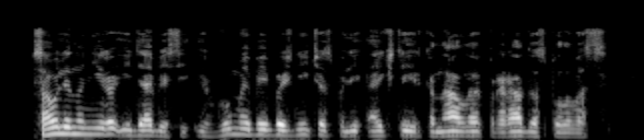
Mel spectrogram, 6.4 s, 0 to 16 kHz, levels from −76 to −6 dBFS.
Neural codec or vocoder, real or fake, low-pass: none; real; 7.2 kHz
